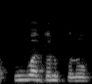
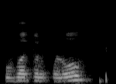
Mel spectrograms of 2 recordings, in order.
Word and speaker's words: قوت القلوب: یعنی دلوں کی غذا، بعض لوگ اس کو قوت القلوب پڑھتے ہیں۔ قوت القلوب کتاب کا یہ نام نہیں ہے، غلط ہے، درست تلفظ کیا ہے؟ قوت القلوب یعنی دلوں کی غذا۔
